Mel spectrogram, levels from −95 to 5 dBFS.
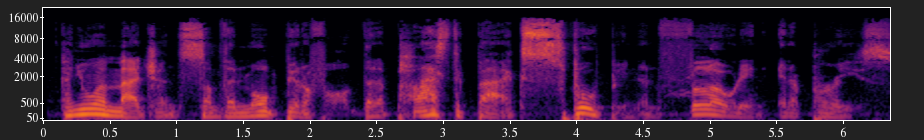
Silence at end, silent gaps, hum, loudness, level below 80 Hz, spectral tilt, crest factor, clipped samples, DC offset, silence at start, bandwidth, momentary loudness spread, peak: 0 s; none; none; -32 LUFS; -58 dBFS; -3 dB/octave; 24 dB; under 0.1%; under 0.1%; 0.15 s; 16 kHz; 23 LU; -10 dBFS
